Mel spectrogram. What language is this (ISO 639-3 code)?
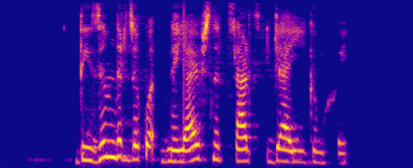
abk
